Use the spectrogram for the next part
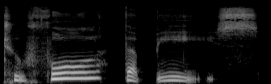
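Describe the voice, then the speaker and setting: A woman voicing a gentle, simple-minded, honey-loving male toy bear in a children's storybook. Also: medium pitch, big pitch swings, extremely slow, creaky, dry recording, studio quality, full character voice. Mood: earnest.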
